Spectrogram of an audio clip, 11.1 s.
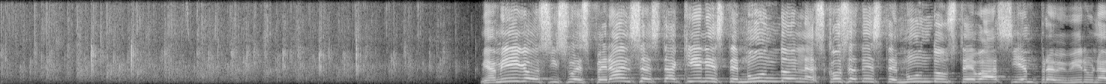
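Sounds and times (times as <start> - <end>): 
audience applause: 0.0 - 4.8
speech: 4.8 - 11.0.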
